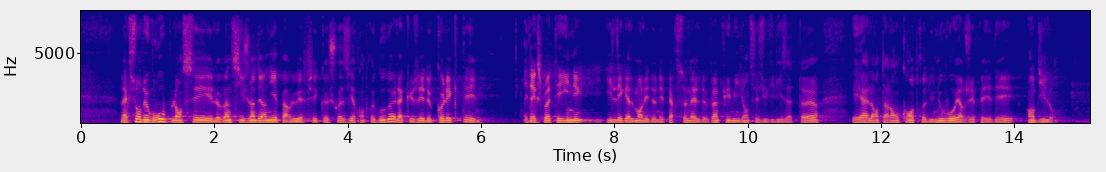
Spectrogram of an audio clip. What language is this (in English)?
French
